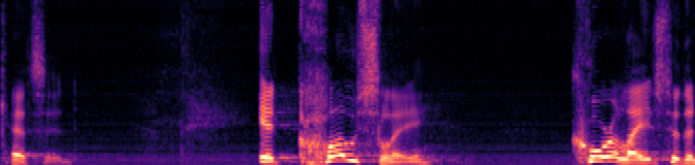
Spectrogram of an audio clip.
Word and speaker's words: chesed: Or really the way to pronounce it, you almost have to clear your throat to say the Hebrew word is kind of like chesed. That's the way you say it, chesed.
